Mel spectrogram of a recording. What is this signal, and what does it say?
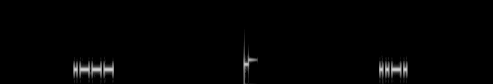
Morse code, heard as a keyed tone, about 40 wpm, 700 Hz. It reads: J F
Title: Single Letters - Phonetic Pronunciation 40wpm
